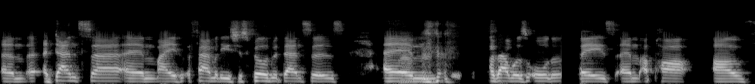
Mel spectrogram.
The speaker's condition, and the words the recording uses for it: Stuttering. So as you may hear for some of the listeners, I have a stammer.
